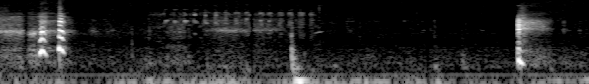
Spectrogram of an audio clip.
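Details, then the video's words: On an African safari, a squirrel at a termite mound shared with dwarf mongooses gives sharp, clipped alarm chirps: a quick pair, then another after a pause. Two squirrels are nearby, and another squirrel is alarm calling. "Oh, now I hear another squirrel alarm calling."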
